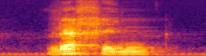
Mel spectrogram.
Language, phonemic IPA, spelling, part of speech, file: Dutch, /ˈwɛxɪŋ/, wegging, verb, Nl-wegging.ogg
- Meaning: singular dependent-clause past indicative of weggaan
